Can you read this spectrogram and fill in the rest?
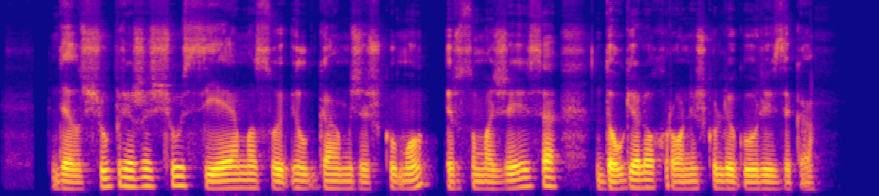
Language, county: Lithuanian, Panevėžys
